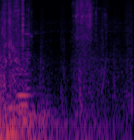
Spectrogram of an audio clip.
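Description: Quick footsteps patter on hard ground.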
